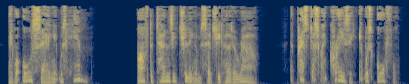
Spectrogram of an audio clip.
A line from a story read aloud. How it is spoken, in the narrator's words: she said, in a voice barely louder than a whisper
